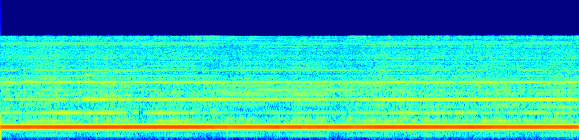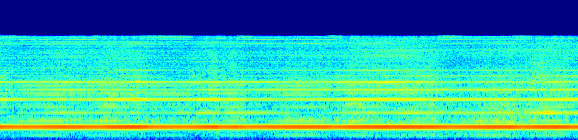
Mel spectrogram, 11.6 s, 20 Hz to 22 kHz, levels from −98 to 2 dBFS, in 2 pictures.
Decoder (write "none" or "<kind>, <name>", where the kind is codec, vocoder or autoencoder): none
